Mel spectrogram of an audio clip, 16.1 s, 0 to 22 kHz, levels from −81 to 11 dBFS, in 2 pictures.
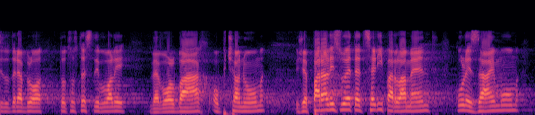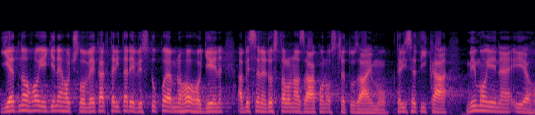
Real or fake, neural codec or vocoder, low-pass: real; none; 7.2 kHz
